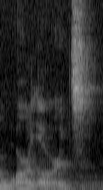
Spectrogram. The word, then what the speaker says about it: warlords: And then Lords is more straightforward. It just follows the general idea of the OR saying the OR sound. And then our letter S is a Z sound in 4 warlords.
